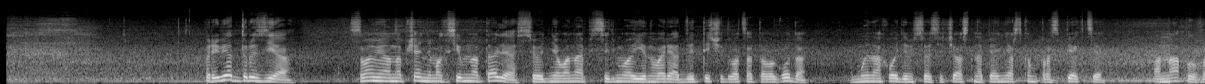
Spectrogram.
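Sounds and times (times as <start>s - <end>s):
cars passing: 0.1s - 12.0s.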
